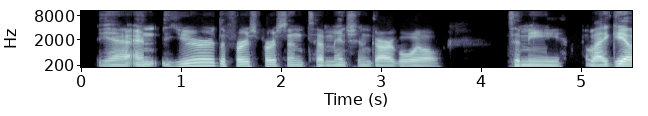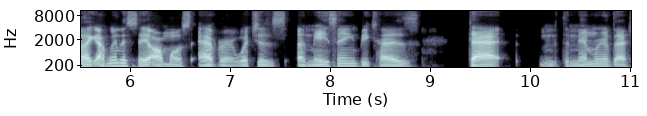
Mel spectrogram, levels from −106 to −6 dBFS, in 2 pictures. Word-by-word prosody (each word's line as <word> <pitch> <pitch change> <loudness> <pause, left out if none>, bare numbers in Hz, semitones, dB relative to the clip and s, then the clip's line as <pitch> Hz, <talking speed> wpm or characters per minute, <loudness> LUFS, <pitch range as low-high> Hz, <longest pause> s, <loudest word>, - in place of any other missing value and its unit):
Yeah, 115 -1 -1
and 125 +2 +1
you're 165 +10 +1
the 140 -5 -4
1st 135 +1 -1
person 125 -2 -2
to 110 - -2
mention 110 +1 -6
Gargoyle 105 -1 -1 0.7
to 120 - -2
me, 110 -1 -2 0.2
like, 115 +1 +2
yeah, 140 -1 +10
like, 130 -2 +5
I'm - - +4
gonna 170 0 -1
say 135 -5 0
almost 120 -2 +1
ever, 110 -4 0
which 115 +3 -5
is 115 -2 -6
amazing 130 +8 -1
because 110 -3 -3 0.5
that 120 +2 +6 0.4
m 105 -1 -11
the - - -7
memory 120 +6 -3
of 135 - -7
that 115 -1 0
115 Hz, 160 wpm, -24 LUFS, 110-130 Hz, 0.7 s, yeah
